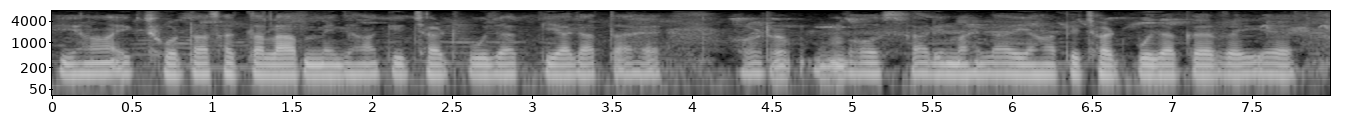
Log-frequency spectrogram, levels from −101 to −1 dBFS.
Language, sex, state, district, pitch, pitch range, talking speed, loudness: Hindi, male, Bihar, Jamui, 125 Hz, 120-130 Hz, 180 wpm, -33 LUFS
